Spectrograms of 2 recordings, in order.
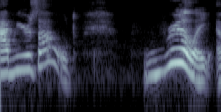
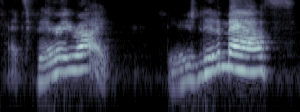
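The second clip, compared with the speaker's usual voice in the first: usual speaking voice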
